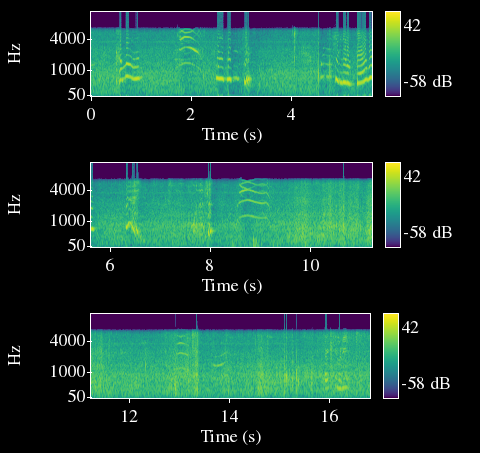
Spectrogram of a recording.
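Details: Tabby Munchkin kitten talking, giving a string of loud, arched meows that rise and fall, several in quick bursts during the first eight seconds, then quieter; a man speaks softly to it throughout.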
